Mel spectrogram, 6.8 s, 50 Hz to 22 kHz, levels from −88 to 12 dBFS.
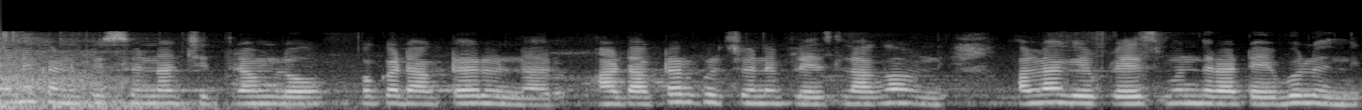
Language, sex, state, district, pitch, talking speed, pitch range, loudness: Telugu, female, Andhra Pradesh, Sri Satya Sai, 230 Hz, 150 wpm, 220-240 Hz, -16 LUFS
